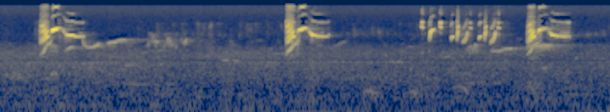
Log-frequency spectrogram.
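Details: Uzbek black-headed goldfinch from Andijan, Kuva and Fergana. Three loud sharp slurred notes come roughly three seconds apart, each trailing into soft whistles, with a quick run of tiny ticking twitters near the end.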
